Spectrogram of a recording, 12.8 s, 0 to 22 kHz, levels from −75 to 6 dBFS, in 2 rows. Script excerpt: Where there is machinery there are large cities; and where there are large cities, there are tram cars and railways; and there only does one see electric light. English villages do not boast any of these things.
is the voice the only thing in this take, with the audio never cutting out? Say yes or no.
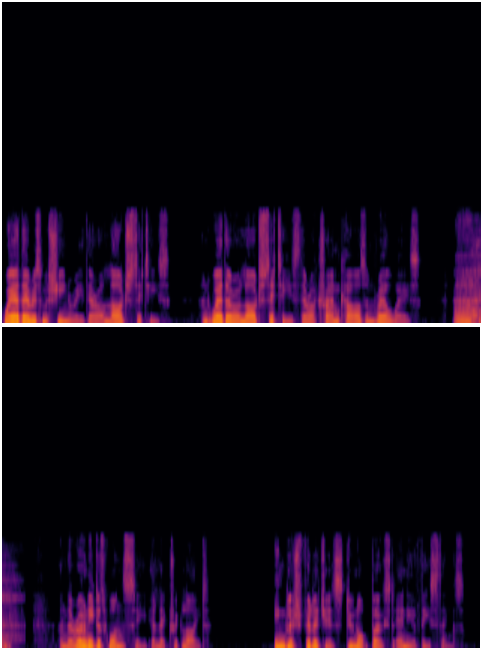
no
